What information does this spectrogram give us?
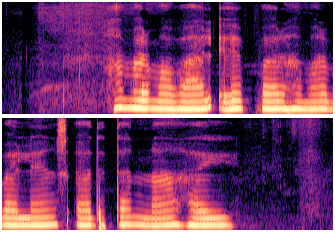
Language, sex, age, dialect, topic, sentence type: Magahi, female, 60-100, Central/Standard, banking, statement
